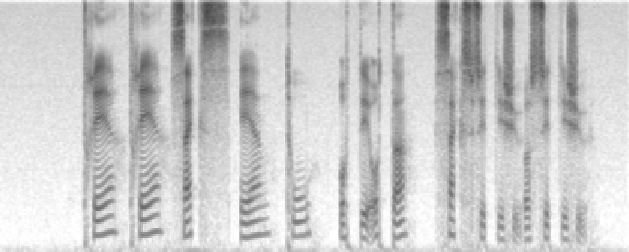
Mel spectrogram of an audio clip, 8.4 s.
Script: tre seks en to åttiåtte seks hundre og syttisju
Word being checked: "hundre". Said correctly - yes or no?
no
